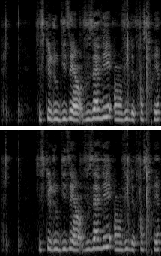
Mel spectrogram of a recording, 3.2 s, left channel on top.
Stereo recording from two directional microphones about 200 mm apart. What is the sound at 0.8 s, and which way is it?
Speech, 45° left (ahead or behind).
